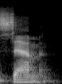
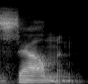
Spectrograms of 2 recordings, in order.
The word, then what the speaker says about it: salmon: without the L and most Americans will say it without the L's So Cal bam palm and salmon but as I suggested there will be certain regions where they might say calm Bal palm and Salman as an English learner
